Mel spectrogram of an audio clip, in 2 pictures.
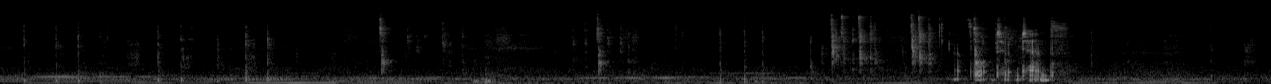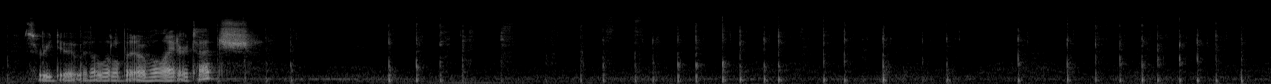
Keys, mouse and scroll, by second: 8.4 ctrl+z, 8.6 ctrl+z, 9.1 ctrl+z.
